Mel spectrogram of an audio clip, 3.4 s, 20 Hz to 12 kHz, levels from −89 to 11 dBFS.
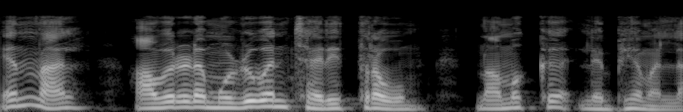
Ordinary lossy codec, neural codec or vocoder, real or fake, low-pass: none; none; real; 7.2 kHz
